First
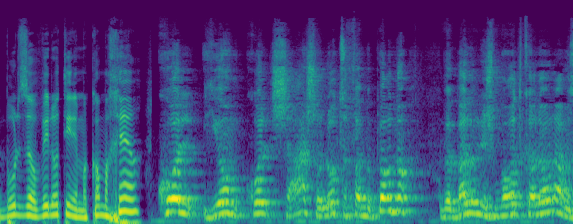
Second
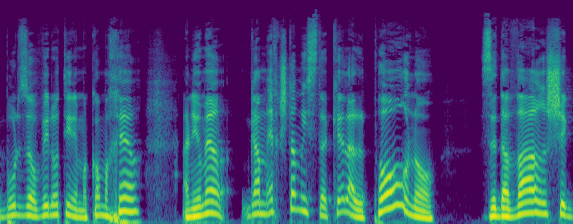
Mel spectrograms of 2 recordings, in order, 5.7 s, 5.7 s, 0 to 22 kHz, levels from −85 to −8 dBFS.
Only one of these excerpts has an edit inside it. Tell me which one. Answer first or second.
first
